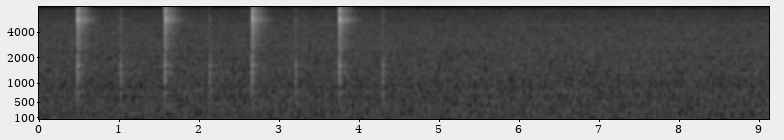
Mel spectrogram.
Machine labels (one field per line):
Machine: valve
